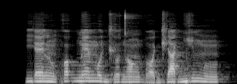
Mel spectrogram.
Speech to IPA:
j ɛ˦ l ũ˧ k ɔ˦ ɡ͡b ɛ̃˦ m o˦˨ d͡ʒ o˧ d ɔ̃˧ ɡ͡b ɔ˨ d͡ʒ a˧ ɡ͡b i˦ m ũ˦

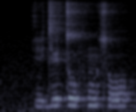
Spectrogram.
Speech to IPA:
k i˨ d e˧ t o˧ f ũ˧ s o˧

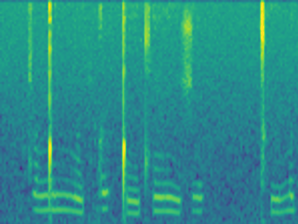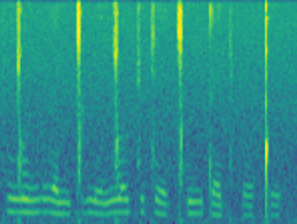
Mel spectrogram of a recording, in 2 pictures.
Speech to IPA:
c o ŋ͡ǃ i ɲ n õ c ɡ o l ǃ ẽ cʰ ẽ l ĩ ʃ ɪ | ǀʰ ĩ m o c ŋ͡ǀ õ ɲ u l ɛ ɲ ɡ͡ǀ ɪ m e ŋ͡ǀ o l c o c e l ǀʰ ĩ ɲ t ɛ c p o ǃ ɪ

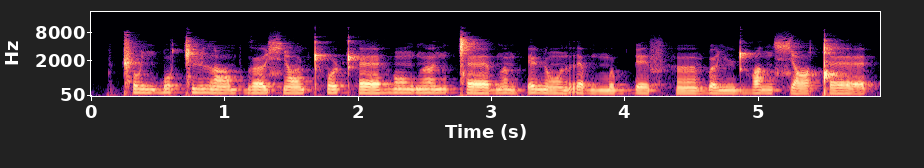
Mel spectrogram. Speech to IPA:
ǁ o ɲ ɓ o ǀ y l ɑ̃ b ɡ œ ɕ ɑ̃ ʈʰ o ʈʰ ɛ ɦ õ ɡ œ̃ n ǀ ɛ b œ̃ b ʔ e ɳ õ r ɛ b m ɵ b ɗ e f h œ̃ ɓ œ ɲ ɖʱ ɑ n ɕ ɑ ǃ ɛ

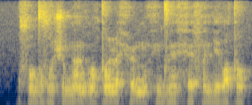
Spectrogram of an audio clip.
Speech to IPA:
sˤ õ d ə˞ zˤ õ ʃ o ŋ ã r ẽ tˤ õ ɭ ɛ h ə˞ ŋ õ h ẽ d l ɛ̃ h ɛ f ã lʲ a lʲ ə˞ tˤ õ

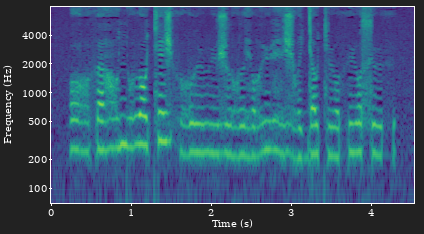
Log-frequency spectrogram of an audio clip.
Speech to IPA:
ɣ ɔ̤˨ θ ɐ˨ ɦ ɔ̤˦ ɲ o̤˦ ð ɔ˦ c e˦ ʒ θ o̤˨ ɣ ʉ˨ β y˨ ʒ l o̤˨ l e̤˨ o̯ ɦ y˦ ɦ e̤˦ ʒ o̤˨ e̯ ɟ ɐ˦ o̯ c ʉ˨ o̯ θ y˦ o̯ s ʉ˦ θ

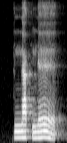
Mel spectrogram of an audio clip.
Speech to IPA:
n a˥˩ k̚ n ɛː˥˩

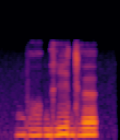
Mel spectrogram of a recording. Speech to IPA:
bʱ ɔ̤ ɡʱ i dʱ ʏ

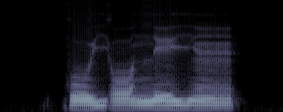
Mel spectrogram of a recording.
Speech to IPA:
k o˨ j ɔ˨ n e˧ j ɛ̃˨

